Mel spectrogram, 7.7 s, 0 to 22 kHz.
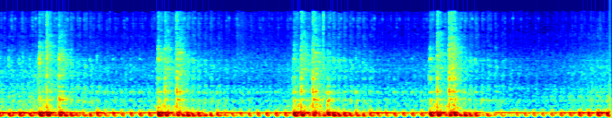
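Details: Royal Enfield Bullet 350 BS4 that dies with a little throttle: single-cylinder thump with irregular stumbles and clattery bursts roughly every two seconds; misfiring, and the CDI ignition unit is at fault.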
